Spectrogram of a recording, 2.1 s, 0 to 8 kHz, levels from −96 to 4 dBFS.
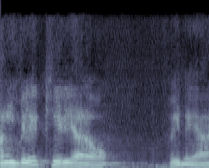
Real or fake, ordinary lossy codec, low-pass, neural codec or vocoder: fake; MP3, 64 kbps; 7.2 kHz; codec, 16 kHz, 2 kbps, FreqCodec, smaller model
